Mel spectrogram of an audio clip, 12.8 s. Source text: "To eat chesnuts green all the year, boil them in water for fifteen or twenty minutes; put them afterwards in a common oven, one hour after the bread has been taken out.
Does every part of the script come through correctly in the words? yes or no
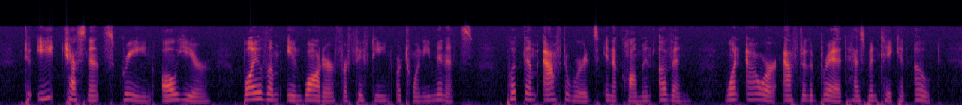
yes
